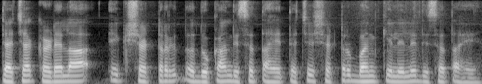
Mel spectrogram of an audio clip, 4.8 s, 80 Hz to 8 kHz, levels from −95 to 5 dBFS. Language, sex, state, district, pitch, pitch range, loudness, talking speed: Marathi, male, Maharashtra, Solapur, 145 Hz, 140-150 Hz, -17 LUFS, 160 wpm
